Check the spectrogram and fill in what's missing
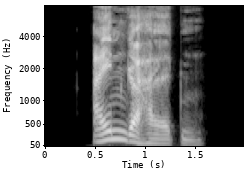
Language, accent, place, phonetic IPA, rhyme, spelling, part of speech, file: German, Germany, Berlin, [ˈaɪ̯nɡəˌhaltn̩], -aɪ̯nɡəhaltn̩, eingehalten, verb, De-eingehalten.ogg
- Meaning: past participle of einhalten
